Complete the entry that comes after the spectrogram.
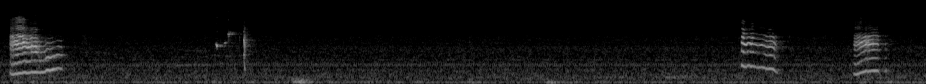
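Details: Alexandrine parakeet (Psittacula eupatria), a pet, gives three loud, nasal, meow-like squawks, one at the start and two close together near the end, with a brief squeak between over a steady hum.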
